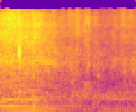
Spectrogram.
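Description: A vehicle engine hum that fades away over the first second, its pitch dropping slightly, leaving a low outdoor hiss.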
